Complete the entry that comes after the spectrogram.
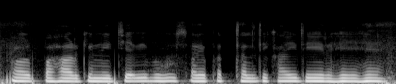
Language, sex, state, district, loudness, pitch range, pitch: Hindi, male, Jharkhand, Deoghar, -12 LUFS, 145-150 Hz, 150 Hz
